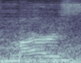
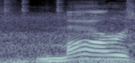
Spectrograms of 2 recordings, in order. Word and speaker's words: MAARS: interesting on the outside called MAARS Pizza. Of course, Mars associated with aliens from outer space, like the planet Mars, but it's spelled M-A-A-R-S.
